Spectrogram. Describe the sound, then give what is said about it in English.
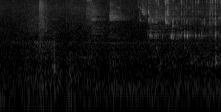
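Bordeaux wine sloshing and gurgling in a plain beer-garden-style pitcher, a faint continuous liquid wash with small drips and bubbling gurgles. “It's the kind of pitcher you'd get in a beer garden or something. It doesn't have to be anything fancy. And I'm going to let it slosh and gurgle around.”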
